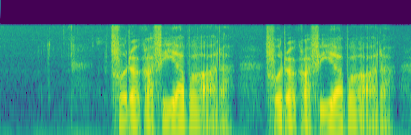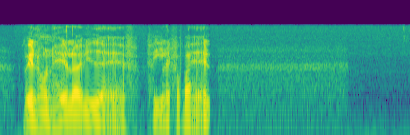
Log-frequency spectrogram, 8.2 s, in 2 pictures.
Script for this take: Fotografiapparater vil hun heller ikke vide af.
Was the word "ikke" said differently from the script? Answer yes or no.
yes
